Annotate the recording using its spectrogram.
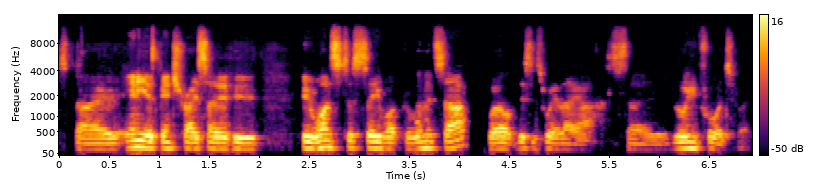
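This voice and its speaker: A man talks at a fairly quick pace with an Australian accent. His pitch is medium. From Sydney, Australia. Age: 60s. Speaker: adventure racer. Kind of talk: team introduction video.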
